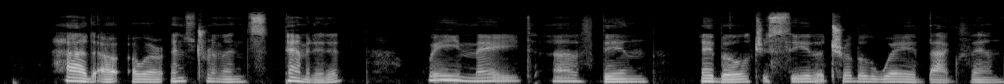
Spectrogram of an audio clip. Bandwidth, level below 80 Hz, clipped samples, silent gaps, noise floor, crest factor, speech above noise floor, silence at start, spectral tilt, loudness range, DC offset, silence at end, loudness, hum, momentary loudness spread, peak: 12.5 kHz; -54 dBFS; under 0.1%; none; -53 dBFS; 20 dB; 32 dB; 0.15 s; -4.5 dB/octave; 3 LU; under 0.1%; 0 s; -21 LUFS; none; 10 LU; -2 dBFS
